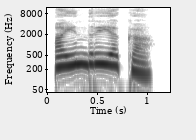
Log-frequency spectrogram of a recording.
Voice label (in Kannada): "ಐಂದ್ರಿಯಕ", Kannada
